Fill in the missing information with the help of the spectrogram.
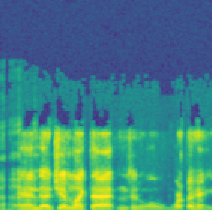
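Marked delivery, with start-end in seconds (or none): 1.8-2.8 pitched-up, high frog puppet voice. Jim answers the Kermit popping around the suitcase saying hi to Daddy, in his own Kermit voice. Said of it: "in his own Kermit voice".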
